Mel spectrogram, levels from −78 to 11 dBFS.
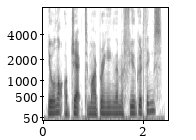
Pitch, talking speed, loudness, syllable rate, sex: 125 Hz, 285 wpm, -21 LUFS, 6.3 syllables/s, male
